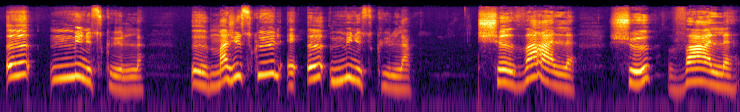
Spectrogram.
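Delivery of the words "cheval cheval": "Cheval" said slowly and clearly, falling; teacher models "Cheval" syllable by syllable; model word. Shown as a demonstration. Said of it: "Répétez".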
